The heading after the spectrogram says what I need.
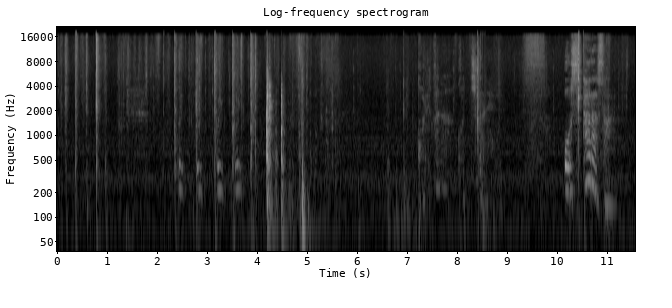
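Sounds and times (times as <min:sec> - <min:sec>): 
oracle cards shuffled by hand: 0:00.0 - 0:04.1
speech: 0:02.4 - 0:04.5, 0:10.2 - 0:11.2.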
